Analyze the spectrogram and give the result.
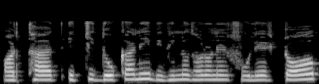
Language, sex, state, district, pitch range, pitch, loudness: Bengali, female, West Bengal, North 24 Parganas, 205-225 Hz, 215 Hz, -16 LUFS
